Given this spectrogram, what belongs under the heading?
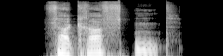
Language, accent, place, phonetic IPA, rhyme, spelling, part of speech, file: German, Germany, Berlin, [fɛɐ̯ˈkʁaftn̩t], -aftn̩t, verkraftend, verb, De-verkraftend.ogg
- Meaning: present participle of verkraften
